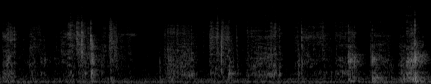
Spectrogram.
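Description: Scissors cutting through a sheet of printer paper, a run of repeated snips as the blades close stroke after stroke along the line.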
